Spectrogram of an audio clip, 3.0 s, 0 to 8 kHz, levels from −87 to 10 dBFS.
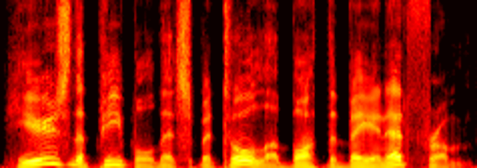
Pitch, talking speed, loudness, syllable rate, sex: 135 Hz, 180 wpm, -17 LUFS, 4.8 syllables/s, male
